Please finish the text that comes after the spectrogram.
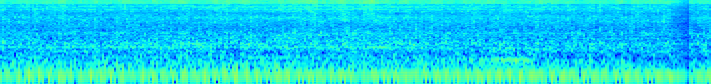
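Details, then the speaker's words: Jeep Grand Cherokee after replacing the floppy, rattling belt tensioner and the alternator: steady, smooth, quieter idle with no belt slap or chirp. The belt still shakes slightly and may need replacing. "but this is a lot smoother and a lot quieter."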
